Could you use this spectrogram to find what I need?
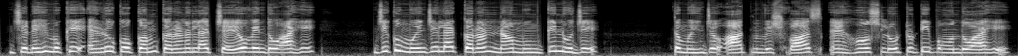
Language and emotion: Sindhi, sad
